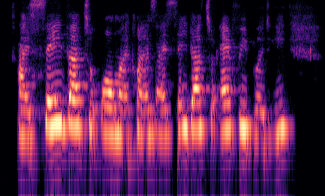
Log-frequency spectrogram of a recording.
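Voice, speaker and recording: A somewhat breathy woman. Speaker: career coach. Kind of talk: online masterclass presentation. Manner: fast.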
